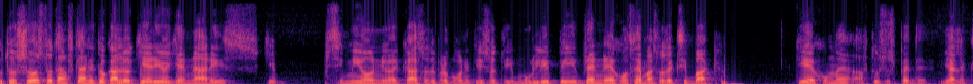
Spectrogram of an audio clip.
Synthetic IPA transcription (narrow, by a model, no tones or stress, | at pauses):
ut̪o̞so̞st̪oot̪ɐnft̪ɐnit̪o̞kɐlo̞ce̞ɾio̞ʝe̞nɐɾisce̞ | simio̞nio̞e̞kɐst̪ot̪epɾo̞po̞nit̪iso̞t̪imulipiðe̞ne̞xo̞θe̞mɐst̪oðeksibɐk | t̪ie̞xume̞ɐ̰ft̪ust̪uspe̞nd̪e̞ʝɐleksi̥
